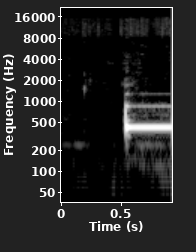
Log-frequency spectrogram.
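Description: Outgoing telephone call ringback tone starting halfway through, a steady loud sustained tone after near silence.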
